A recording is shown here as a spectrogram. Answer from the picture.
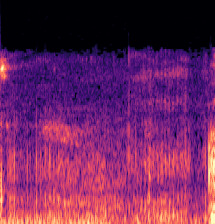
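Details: Male house cat staying as a guest in a home with dogs and children, purring while eating indoors; a low, steady rumbling purr, ending in a short sharp click.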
